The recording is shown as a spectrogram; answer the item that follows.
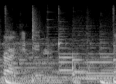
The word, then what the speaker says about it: Frogadier: Oh, I can never pronounce this one. Panda, what is the Froakie's evolution before... Frogadier.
